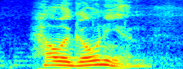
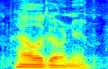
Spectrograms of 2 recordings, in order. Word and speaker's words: Haligonian: But, I mean, you are a lifelong Haligonian. Did I say that right? – That's right, Haligonian.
